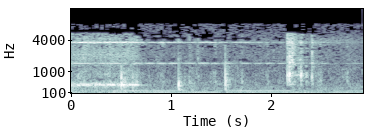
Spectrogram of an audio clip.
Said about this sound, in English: Don't touch that phone. Hey, you. Me? Yeah, answer it. And don't talk funny.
